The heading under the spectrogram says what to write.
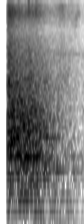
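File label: "bu4yong4" Mandarin Chinese, female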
